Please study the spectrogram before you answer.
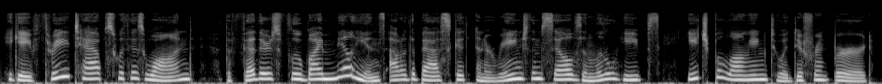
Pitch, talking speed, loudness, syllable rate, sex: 220 Hz, 185 wpm, -15 LUFS, 5.0 syllables/s, female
